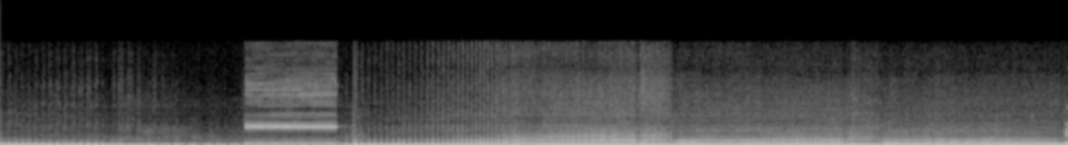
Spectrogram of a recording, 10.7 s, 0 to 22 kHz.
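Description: Suzuki M109R's big V-twin idling with a low rumble, a horn honks once for about a second a few seconds in, then the engine pulls away, its pitch rising through the gears with upshifts near the middle and near the end.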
